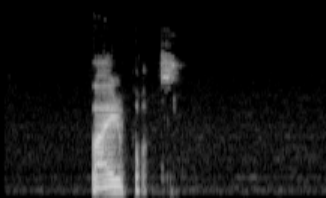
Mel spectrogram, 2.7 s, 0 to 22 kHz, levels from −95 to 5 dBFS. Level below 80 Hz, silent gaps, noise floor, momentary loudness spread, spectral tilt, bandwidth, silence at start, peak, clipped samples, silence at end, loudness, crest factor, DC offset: -70 dBFS; none; -74 dBFS; 13 LU; -4.5 dB/octave; 7.6 kHz; 0.75 s; -2 dBFS; under 0.1%; 1.25 s; -19 LUFS; 22 dB; under 0.1%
